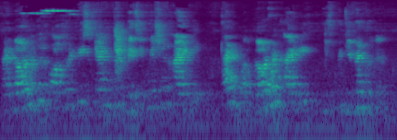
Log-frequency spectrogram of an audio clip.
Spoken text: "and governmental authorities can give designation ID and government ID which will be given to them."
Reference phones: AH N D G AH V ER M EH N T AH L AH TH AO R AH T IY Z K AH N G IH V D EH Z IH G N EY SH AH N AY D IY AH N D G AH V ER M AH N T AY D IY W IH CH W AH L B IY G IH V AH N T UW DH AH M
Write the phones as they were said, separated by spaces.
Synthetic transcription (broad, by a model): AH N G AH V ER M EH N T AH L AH S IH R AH T IY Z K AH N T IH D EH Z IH G N EY SH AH N AY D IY AH N D G AH V ER M AH N T AY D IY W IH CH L B IY G IH V AH N T UW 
